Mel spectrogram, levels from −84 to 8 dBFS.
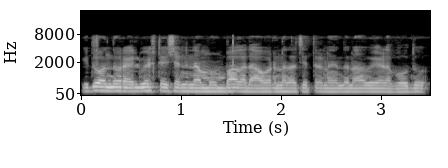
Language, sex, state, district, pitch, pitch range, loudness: Kannada, male, Karnataka, Koppal, 125 Hz, 120-130 Hz, -16 LUFS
